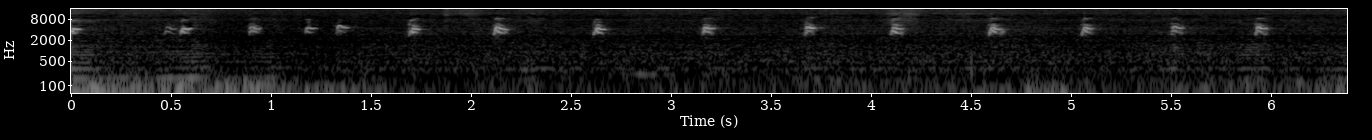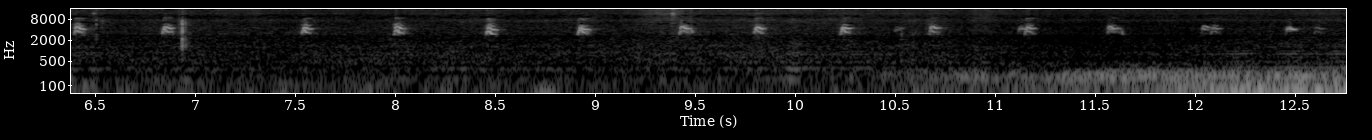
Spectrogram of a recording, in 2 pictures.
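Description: A bird calling with short, high chirps repeated evenly about twice a second. Near the end the low buzz of flies comes in.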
